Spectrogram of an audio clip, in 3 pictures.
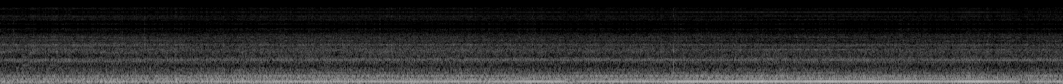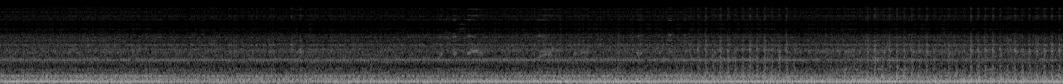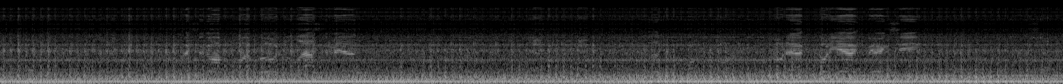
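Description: Steady drone of a light helicopter's engine and rotor, heard inside the cabin: a low hum that swells a little about six to ten seconds in.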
